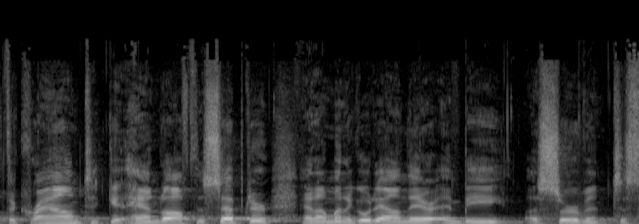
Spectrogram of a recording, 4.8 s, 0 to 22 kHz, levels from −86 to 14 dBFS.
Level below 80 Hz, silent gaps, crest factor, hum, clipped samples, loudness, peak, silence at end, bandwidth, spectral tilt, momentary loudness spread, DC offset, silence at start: -78 dBFS; none; 18 dB; none; under 0.1%; -23 LUFS; -4 dBFS; 0 s; 18 kHz; -4 dB/octave; 8 LU; under 0.1%; 0 s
